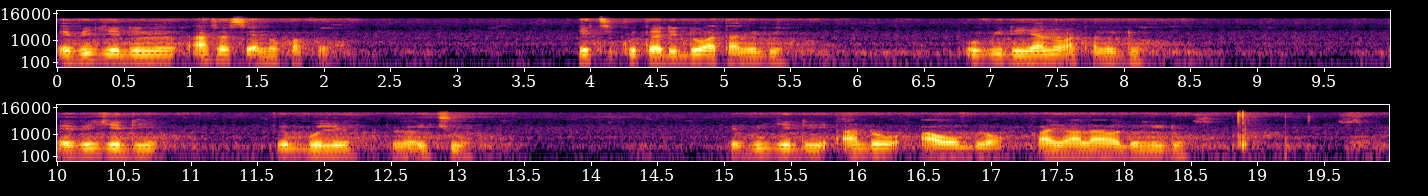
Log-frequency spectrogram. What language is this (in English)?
Ikposo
